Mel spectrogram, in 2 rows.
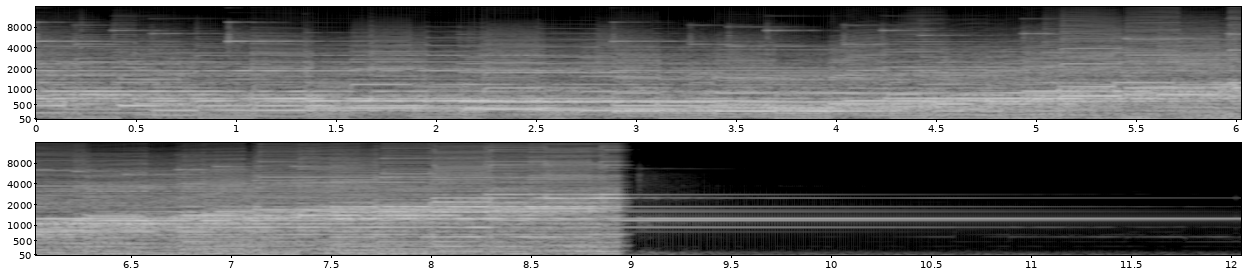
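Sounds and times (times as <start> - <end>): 
molecular improvisation music: 0.0 - 9.0.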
